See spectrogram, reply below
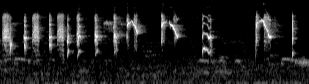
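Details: Cendet, or long-tailed shrike, singing 'teot teot' as a lure for other birds: a rapid burst of harsh, scratchy notes, then several clear down-slurred whistles spaced about a second apart.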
